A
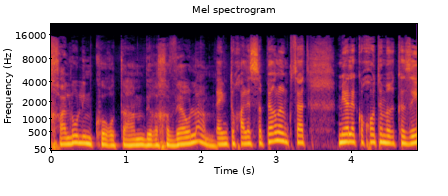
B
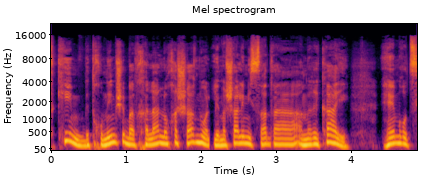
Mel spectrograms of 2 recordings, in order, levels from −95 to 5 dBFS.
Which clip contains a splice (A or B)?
B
